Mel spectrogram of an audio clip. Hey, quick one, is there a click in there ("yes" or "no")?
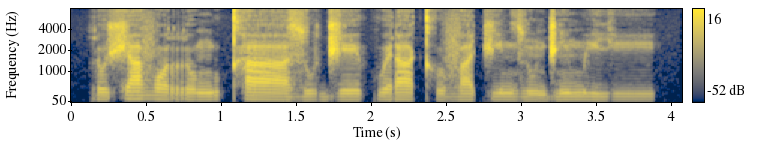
no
